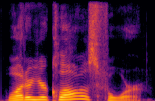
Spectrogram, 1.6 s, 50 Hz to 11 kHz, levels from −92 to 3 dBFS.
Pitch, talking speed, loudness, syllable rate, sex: 235 Hz, 195 wpm, -15 LUFS, 4.5 syllables/s, female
